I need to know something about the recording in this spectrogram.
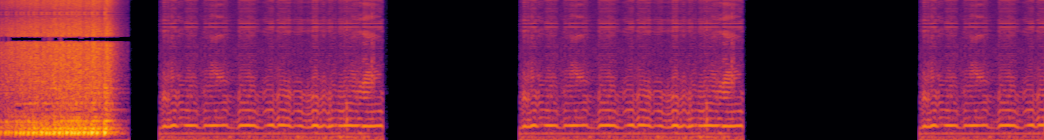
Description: A drum roll is followed by a buzzing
